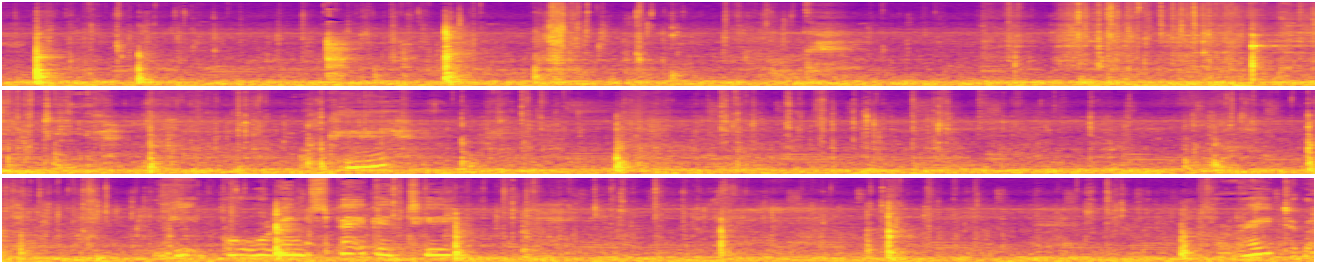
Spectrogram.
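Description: Wooden spatula stirring tomato sauce in a stainless steel pan, with scattered knocks and scrapes against the pan over a steady low hum.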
